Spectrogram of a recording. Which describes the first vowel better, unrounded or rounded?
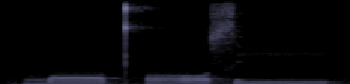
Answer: rounded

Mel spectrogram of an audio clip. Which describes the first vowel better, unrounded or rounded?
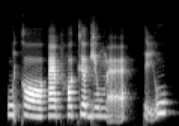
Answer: unrounded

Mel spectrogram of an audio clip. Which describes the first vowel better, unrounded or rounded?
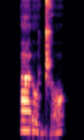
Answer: unrounded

